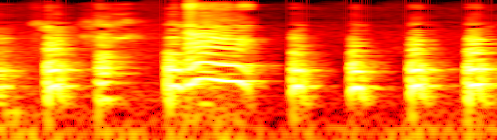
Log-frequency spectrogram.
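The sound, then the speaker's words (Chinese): A performer's voice imitates a hen and a rooster using a circular-breathing mouth-sound technique. Loud, short clucking bursts come in a quick rhythm around one longer, wavering, crow-like call in the middle. “它这种声音，用那个雄鸡的声音。”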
